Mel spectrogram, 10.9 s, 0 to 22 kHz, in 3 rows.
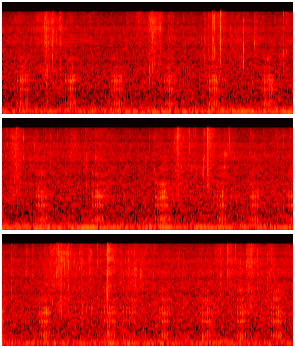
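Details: Rhythmic short grunts from wild boars, taken 5 November 2015 at Tampa, repeating roughly twice a second in bursts, over persistent low rumble and scattered crackles.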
